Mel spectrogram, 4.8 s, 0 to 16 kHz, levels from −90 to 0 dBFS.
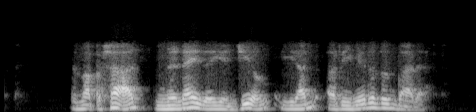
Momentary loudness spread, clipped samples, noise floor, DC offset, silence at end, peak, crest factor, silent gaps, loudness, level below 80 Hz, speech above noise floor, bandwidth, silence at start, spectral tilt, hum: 10 LU; under 0.1%; -79 dBFS; under 0.1%; 0.5 s; -4 dBFS; 18 dB; none; -21 LUFS; -54 dBFS; 58 dB; 3.8 kHz; 0.7 s; -11.5 dB/octave; none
